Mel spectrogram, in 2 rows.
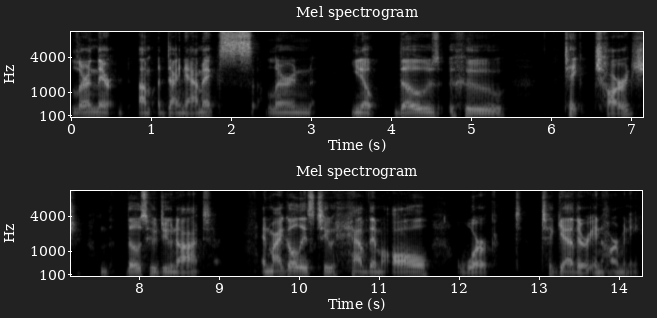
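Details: Stuttering in an adult male who has stuttered for 43 years, with trouble on every letter, especially s, and good and bad days, real speech.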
